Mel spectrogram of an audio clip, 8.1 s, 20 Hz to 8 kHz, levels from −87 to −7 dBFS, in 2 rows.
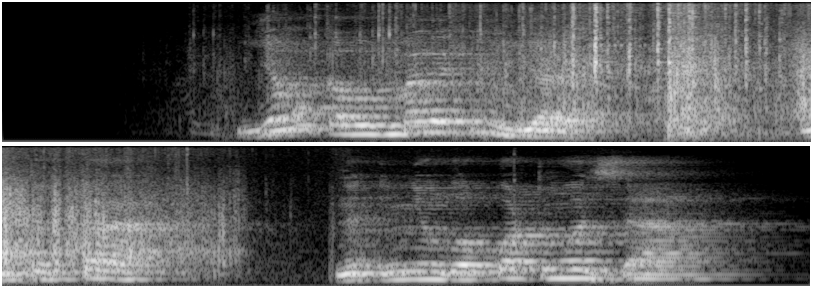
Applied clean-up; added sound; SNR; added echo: none; Bicycle; 5 dB; reverberation time 1.0 s.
